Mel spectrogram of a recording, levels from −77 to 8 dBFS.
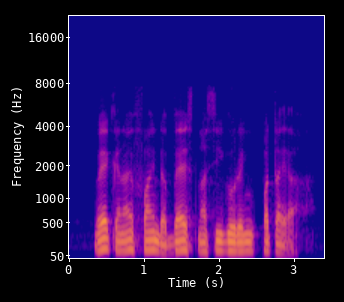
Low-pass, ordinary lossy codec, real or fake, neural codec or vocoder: none; none; real; none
